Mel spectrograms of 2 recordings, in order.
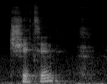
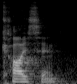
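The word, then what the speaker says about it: chitin: right yes so the mud crab I was pronouncing it mud crab chitting and apparently it's mud crab kiteen is that still right is that still wrong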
